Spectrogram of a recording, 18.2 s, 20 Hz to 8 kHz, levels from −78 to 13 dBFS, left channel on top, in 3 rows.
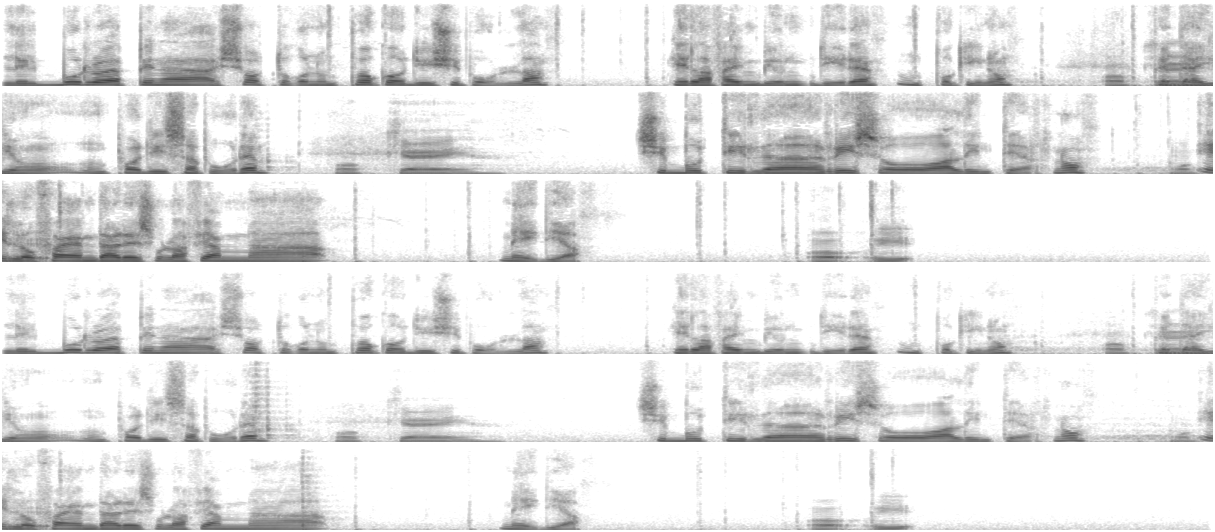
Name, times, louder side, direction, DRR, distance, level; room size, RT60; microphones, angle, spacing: voice 1, 0.0-2.7 3.3-5.1 5.8-7.4 9.2-11.5 12.0-13.7 14.6-15.0, left 4 dB, 45° left, 0.5 m, -24 dB
Drawer open or close, 4.7-14.7, right 2 dB, 90° right, 7.2 m, -53 dB
voice 2, 5.5-6.1 7.7-8.6 11.9-12.4 16.1-16.7, left 4 dB, 85° left, 1.1 m, -33 dB
head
